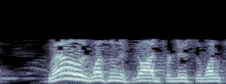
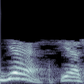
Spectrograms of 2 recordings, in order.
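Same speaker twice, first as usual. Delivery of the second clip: ordinary delivery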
